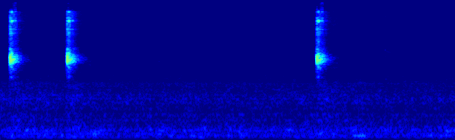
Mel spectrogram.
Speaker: yeah, this will tick a bit in the background all the time because it's a Geiger counter.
